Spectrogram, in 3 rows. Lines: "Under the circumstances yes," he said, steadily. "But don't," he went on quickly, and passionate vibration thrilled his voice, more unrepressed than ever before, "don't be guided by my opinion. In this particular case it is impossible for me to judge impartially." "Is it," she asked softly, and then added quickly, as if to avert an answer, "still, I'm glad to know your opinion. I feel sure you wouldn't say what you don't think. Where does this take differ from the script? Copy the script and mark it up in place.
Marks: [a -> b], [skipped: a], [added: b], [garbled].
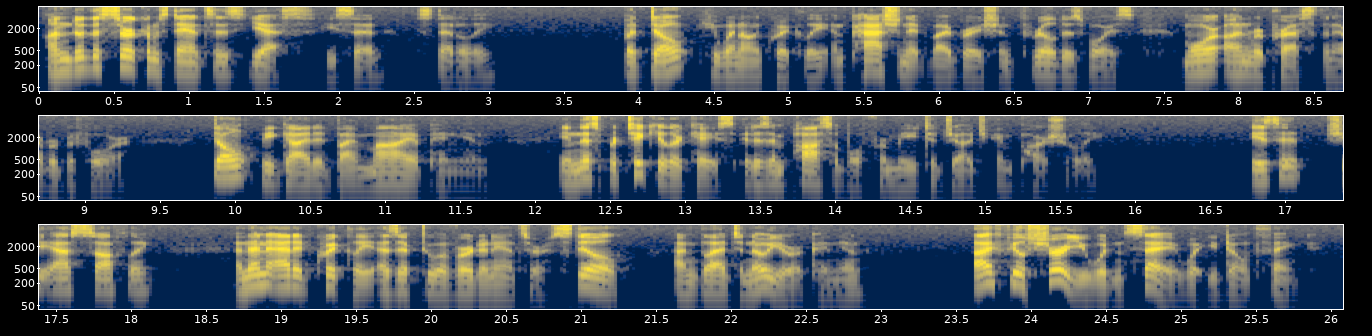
"Under the circumstances yes," he said, steadily. "But don't," he went on quickly, and passionate vibration thrilled his voice, more unrepressed than ever before, "don't be guided by my opinion. In this particular case it is impossible for me to judge impartially." "Is it," she asked softly, and then added quickly, as if to avert an answer, "still, I'm glad to know your opinion. I feel sure you wouldn't say what you don't think.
